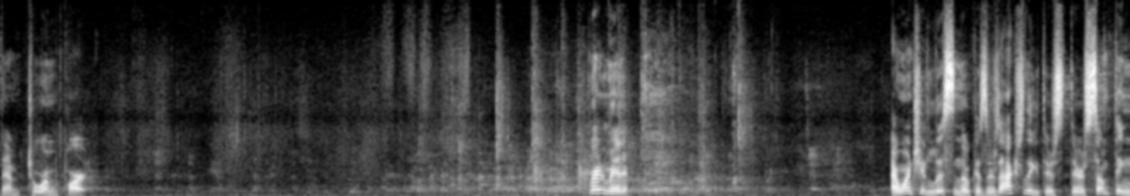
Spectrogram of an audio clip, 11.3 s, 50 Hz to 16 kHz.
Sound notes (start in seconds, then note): 4.6 chuckling and applause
